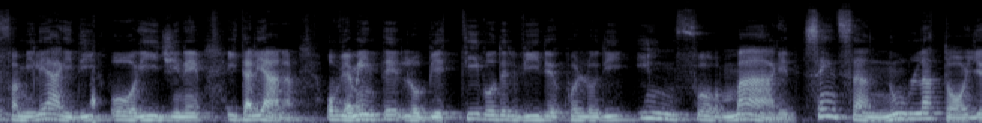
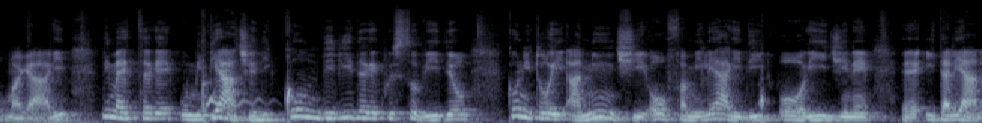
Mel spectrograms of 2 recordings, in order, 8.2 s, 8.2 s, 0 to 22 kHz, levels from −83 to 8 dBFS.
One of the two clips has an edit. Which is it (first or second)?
first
